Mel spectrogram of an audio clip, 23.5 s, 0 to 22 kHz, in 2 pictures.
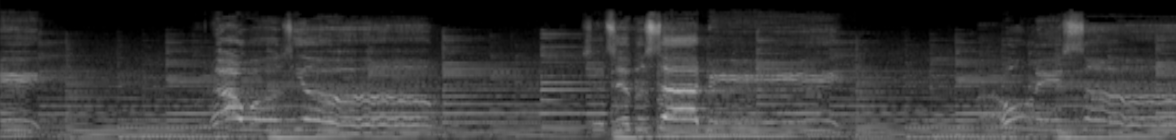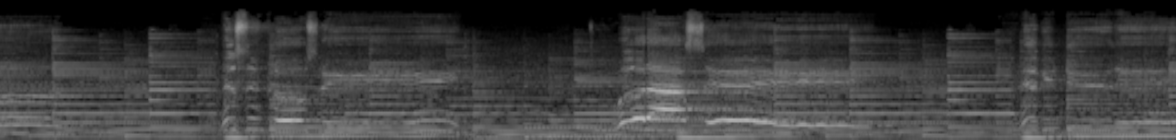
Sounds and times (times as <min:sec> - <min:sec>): Male singing: 0:00.0 - 0:00.5, 0:02.1 - 0:04.5, 0:05.8 - 0:08.6, 0:09.9 - 0:12.6, 0:14.0 - 0:16.5, 0:17.8 - 0:20.6, 0:21.9 - 0:23.5
Music: 0:00.0 - 0:23.5.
